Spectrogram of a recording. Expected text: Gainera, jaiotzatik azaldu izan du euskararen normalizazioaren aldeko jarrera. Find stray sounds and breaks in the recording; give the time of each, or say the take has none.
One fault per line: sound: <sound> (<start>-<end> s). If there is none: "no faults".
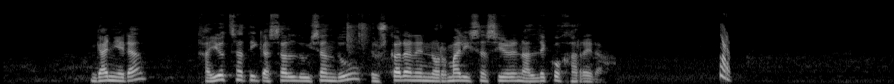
sound: chirp (7.2-7.3 s)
